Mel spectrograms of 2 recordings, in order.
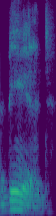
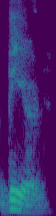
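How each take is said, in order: First: It is said in a British accent. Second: It is said in an American accent. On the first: "but in British English, I have a beard" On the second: "in American English, it's the beard"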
